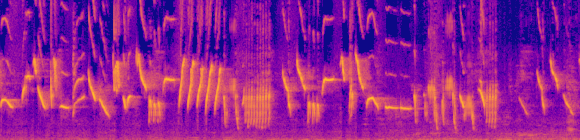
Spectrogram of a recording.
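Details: Caged domestic canary (kenari) delivering a continuous varied song of rapid chirps, descending sweeps, trills and buzzy notes, mostly high-pitched, with few pauses, described as a fine cengkok style and used for training other birds.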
